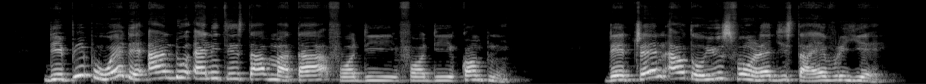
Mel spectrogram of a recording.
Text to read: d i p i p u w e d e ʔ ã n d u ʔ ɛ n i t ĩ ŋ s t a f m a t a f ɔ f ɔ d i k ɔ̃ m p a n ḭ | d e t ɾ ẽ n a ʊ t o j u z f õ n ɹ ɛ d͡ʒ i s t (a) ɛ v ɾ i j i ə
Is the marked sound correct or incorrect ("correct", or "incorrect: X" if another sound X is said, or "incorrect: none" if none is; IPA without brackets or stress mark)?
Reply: correct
